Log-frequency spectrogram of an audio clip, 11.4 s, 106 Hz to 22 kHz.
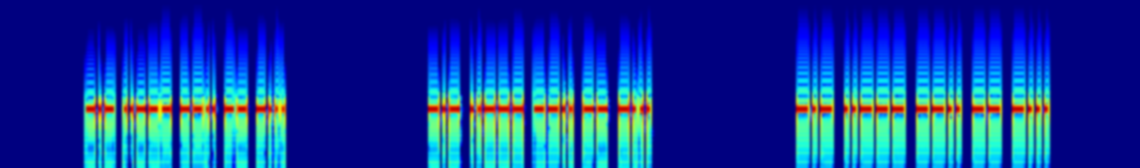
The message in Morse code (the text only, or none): K2ZMB K2ZMB K2ZMB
